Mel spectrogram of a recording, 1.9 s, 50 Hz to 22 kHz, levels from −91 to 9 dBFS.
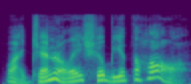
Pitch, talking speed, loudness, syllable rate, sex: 170 Hz, 220 wpm, -16 LUFS, 5.6 syllables/s, female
